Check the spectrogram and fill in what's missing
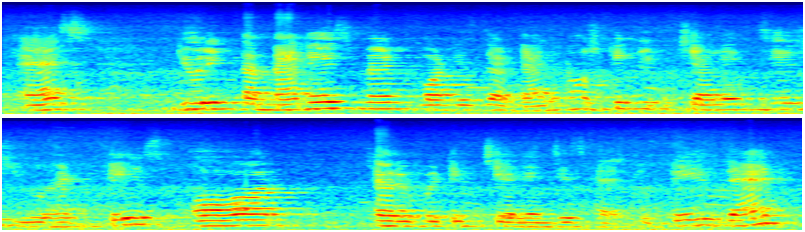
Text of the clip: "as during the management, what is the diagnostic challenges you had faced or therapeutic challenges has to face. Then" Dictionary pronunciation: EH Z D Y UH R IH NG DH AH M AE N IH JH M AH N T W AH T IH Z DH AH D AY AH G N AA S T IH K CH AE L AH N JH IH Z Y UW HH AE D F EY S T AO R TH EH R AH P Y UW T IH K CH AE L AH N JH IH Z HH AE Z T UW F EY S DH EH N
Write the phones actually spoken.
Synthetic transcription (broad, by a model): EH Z D Y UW R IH NG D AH M AE N IH JH M AH N T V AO T IH Z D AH D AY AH G N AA S T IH K CH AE L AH N JH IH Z Y UW HH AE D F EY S AO R T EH R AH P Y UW T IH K CH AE L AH N JH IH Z HH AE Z T UW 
